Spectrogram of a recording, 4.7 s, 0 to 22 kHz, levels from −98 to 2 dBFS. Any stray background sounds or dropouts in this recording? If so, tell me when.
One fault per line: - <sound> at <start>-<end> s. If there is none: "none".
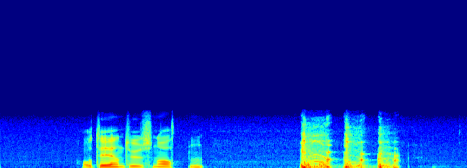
- cough at 3.0-4.0 s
